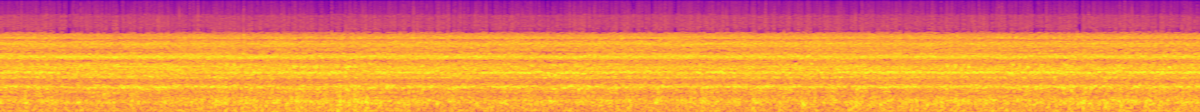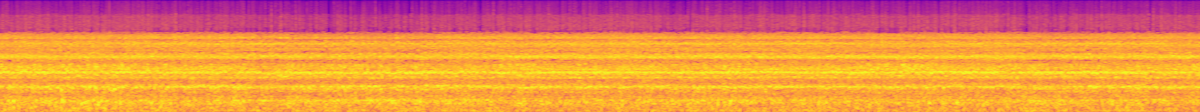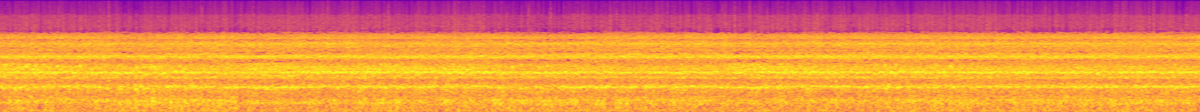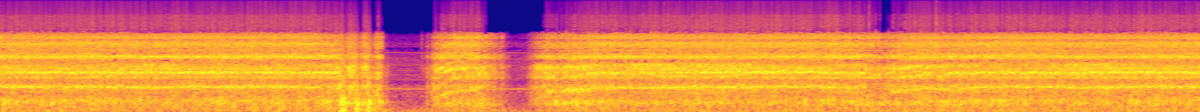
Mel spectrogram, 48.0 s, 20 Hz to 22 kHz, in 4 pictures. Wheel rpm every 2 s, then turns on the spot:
220, 230, 230, 230, 240, 240, 230, 210, 230, 230, 230, 220, 220, 220, 220, 230, 230, 230, 230, 180, 100, 210, 210, 220.
none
